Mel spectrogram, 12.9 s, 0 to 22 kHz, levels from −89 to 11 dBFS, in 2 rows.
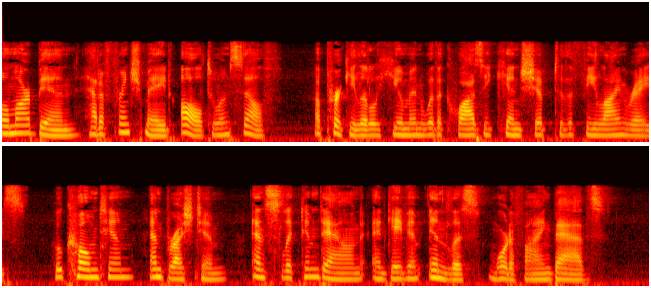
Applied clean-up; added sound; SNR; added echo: none; none; none; none.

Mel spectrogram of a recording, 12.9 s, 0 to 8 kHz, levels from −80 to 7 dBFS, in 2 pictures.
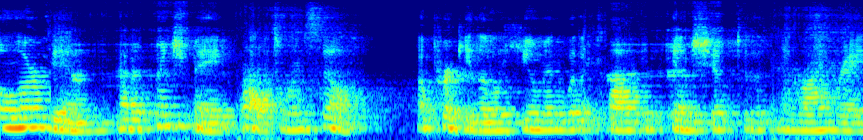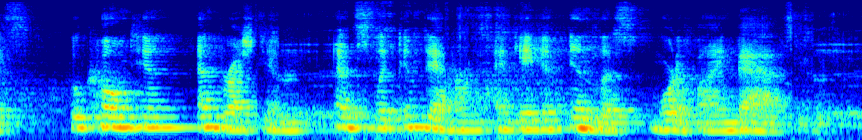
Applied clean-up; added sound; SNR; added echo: neural separator model SepFormer DNS4.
